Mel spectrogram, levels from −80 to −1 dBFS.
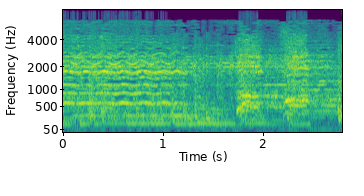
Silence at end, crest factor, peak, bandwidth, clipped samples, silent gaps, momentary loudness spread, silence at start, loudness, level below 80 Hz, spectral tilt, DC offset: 0 s; 8 dB; 0 dBFS; 8 kHz; 0.9%; none; 5 LU; 0 s; -7 LUFS; -44 dBFS; -3.5 dB/octave; under 0.1%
